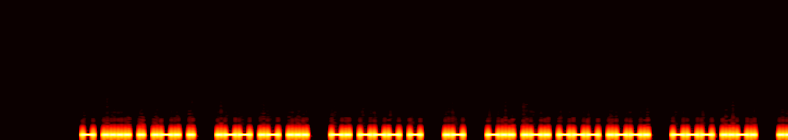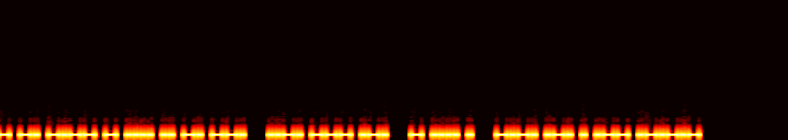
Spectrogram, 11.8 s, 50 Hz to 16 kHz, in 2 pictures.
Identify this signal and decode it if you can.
Morse code, heard as a keyed tone, about 44 wpm, 700 Hz. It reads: THERE WAS NOT A DROP OF ANYTHING FOR THE CREW.
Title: Sentences from Top 1500 Words 45wpm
